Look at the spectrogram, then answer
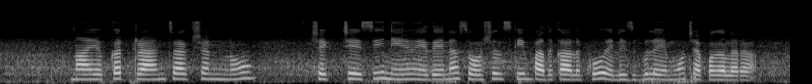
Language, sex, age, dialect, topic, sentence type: Telugu, female, 18-24, Utterandhra, banking, question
